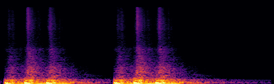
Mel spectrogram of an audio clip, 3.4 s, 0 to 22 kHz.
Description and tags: Knocking iron door1
knocking, door, knocks, knock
